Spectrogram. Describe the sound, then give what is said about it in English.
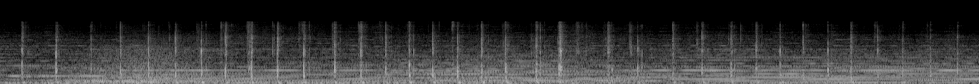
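Rapid footsteps run down an empty hallway at a steady, quick pace, each step a sharp tap, continuing for the whole stretch over a low sustained tonal hum, with no voices. “And then on pure instinct, I run for the door and fling it open and barrel down the empty hallway like a startled deer.”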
